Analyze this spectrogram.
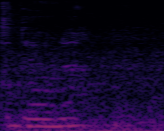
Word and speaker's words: Daddona: So I'm on Facebook I've got a page on Facebook, and it's just under my name, Daddona. And then I'm on How do you spell that for people?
